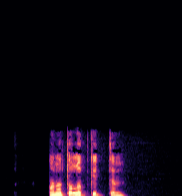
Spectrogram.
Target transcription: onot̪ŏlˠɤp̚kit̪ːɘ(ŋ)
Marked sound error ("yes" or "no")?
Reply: yes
